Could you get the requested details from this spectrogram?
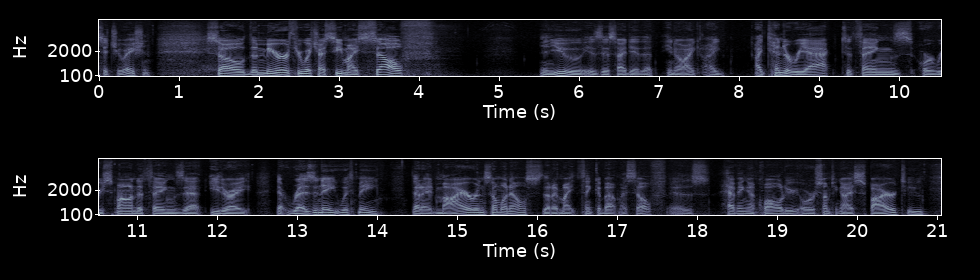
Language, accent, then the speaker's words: English; Seattle, Washington, United States; now in Wilmington, United States; I grew up in the Seattle area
